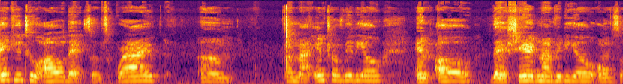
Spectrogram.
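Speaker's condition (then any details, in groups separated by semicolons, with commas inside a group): Cerebral palsy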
